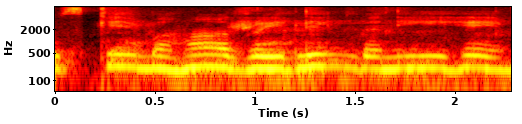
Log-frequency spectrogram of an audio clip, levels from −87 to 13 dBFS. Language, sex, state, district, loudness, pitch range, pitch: Hindi, female, Chhattisgarh, Rajnandgaon, -15 LUFS, 210-225 Hz, 215 Hz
